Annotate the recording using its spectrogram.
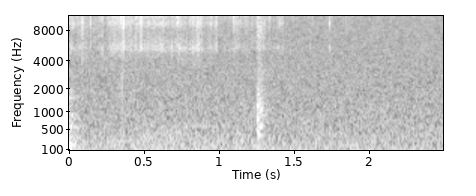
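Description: Near silence: faint room tone with a few soft ticks of paper being handled, the clearest about a second in.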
